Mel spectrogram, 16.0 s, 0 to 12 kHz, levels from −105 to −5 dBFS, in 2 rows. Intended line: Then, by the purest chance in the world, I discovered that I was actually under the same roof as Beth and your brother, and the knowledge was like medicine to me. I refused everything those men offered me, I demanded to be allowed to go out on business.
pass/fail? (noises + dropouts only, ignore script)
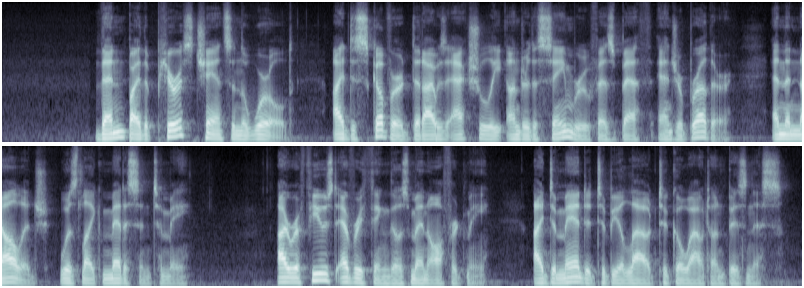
pass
